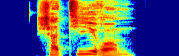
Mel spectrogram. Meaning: shade, hue
- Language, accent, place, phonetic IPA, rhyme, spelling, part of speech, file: German, Germany, Berlin, [ʃaˈtiːʁʊŋ], -iːʁʊŋ, Schattierung, noun, De-Schattierung.ogg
